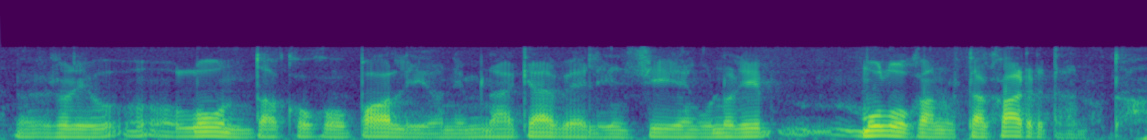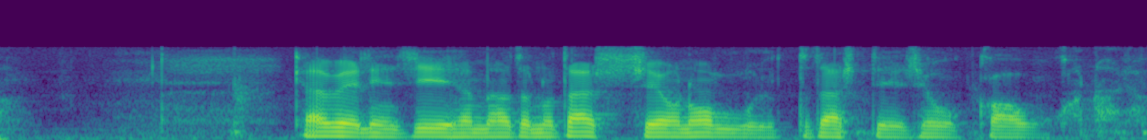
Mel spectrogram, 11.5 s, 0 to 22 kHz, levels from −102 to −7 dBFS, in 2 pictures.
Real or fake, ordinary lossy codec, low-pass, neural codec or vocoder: real; none; 5.4 kHz; none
